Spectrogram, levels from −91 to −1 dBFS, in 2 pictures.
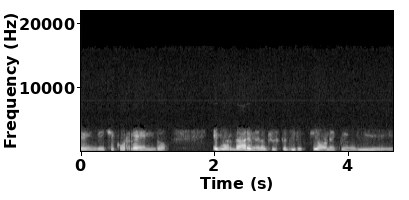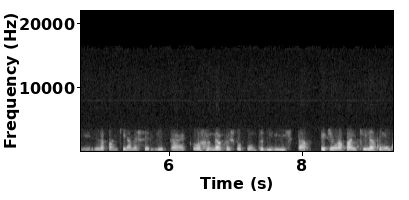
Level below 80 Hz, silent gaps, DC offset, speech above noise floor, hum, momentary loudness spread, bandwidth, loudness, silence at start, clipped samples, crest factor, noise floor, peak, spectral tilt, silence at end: -66 dBFS; none; under 0.1%; 32 dB; none; 14 LU; 13.5 kHz; -25 LUFS; 0 s; under 0.1%; 22 dB; -57 dBFS; -4 dBFS; -6 dB/octave; 0 s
